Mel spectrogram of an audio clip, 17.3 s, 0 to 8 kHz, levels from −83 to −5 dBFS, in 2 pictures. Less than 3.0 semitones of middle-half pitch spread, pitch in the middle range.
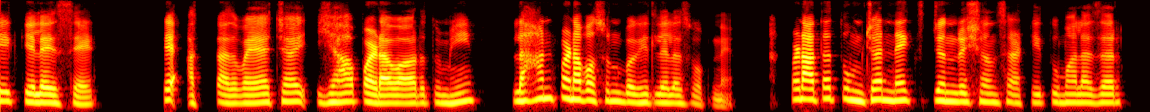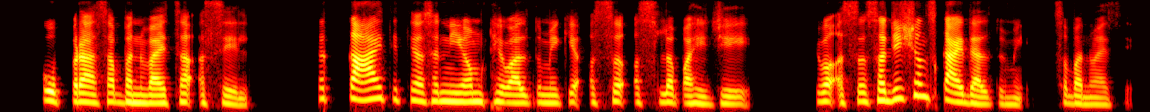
No: average, 3.6 semitones; medium, 180 Hz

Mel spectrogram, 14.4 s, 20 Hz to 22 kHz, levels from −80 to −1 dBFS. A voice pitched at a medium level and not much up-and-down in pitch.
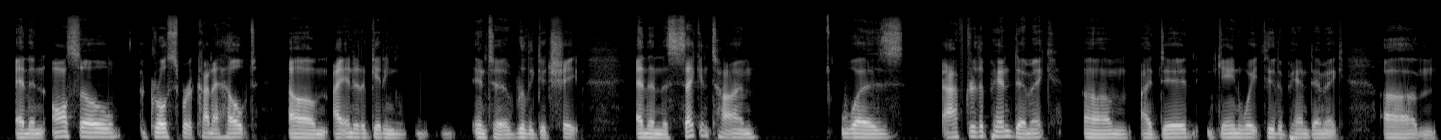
No: low, 110 Hz; narrow, 1.7 semitones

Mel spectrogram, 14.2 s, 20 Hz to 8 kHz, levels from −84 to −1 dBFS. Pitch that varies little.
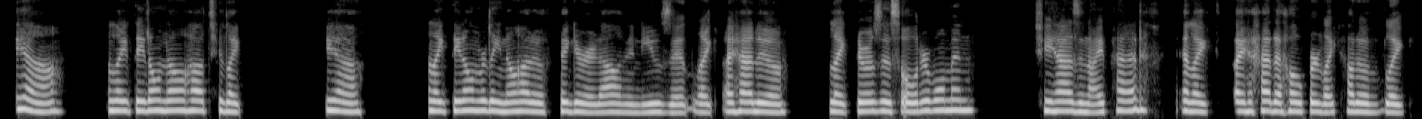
Yes: narrow, 2.2 semitones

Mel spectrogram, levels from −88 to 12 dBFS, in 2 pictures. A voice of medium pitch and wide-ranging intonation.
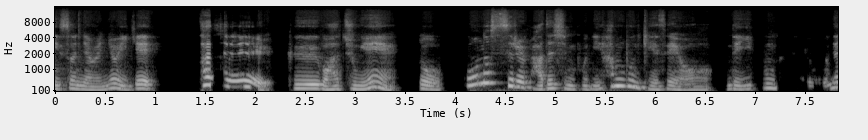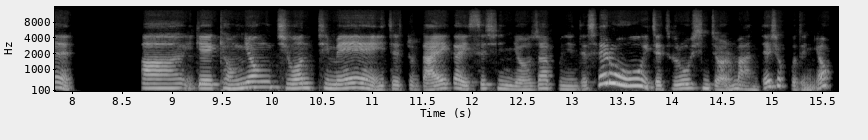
Yes: medium, 180 Hz; wide, 6.1 semitones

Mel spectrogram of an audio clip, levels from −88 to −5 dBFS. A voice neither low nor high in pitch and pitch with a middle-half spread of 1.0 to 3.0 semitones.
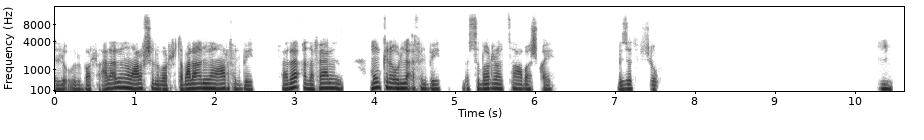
Yes: medium, 150 Hz; narrow, 2.4 semitones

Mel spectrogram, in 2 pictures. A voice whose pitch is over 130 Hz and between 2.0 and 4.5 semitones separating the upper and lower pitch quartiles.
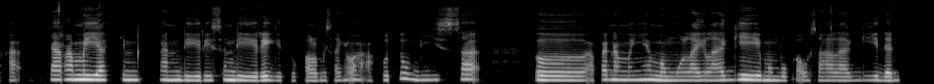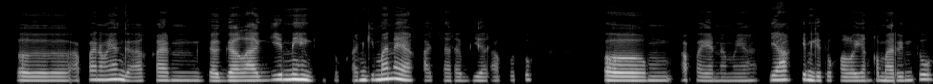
Yes: high, 190 Hz; narrow, 2.5 semitones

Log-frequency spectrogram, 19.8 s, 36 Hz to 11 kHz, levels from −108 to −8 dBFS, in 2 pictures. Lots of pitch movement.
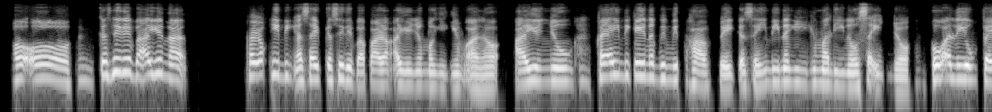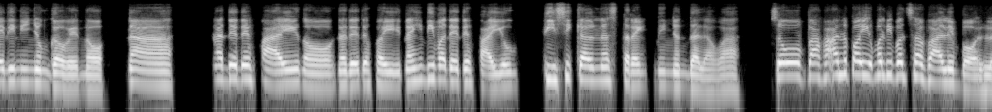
Yes: wide, 6.2 semitones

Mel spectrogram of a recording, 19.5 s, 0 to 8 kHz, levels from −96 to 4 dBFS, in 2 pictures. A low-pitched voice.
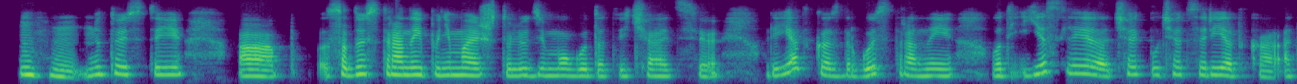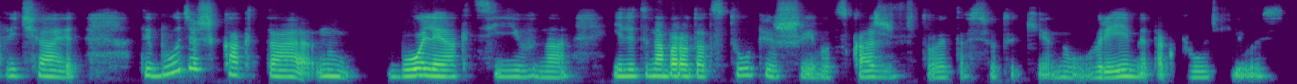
No: high, 200 Hz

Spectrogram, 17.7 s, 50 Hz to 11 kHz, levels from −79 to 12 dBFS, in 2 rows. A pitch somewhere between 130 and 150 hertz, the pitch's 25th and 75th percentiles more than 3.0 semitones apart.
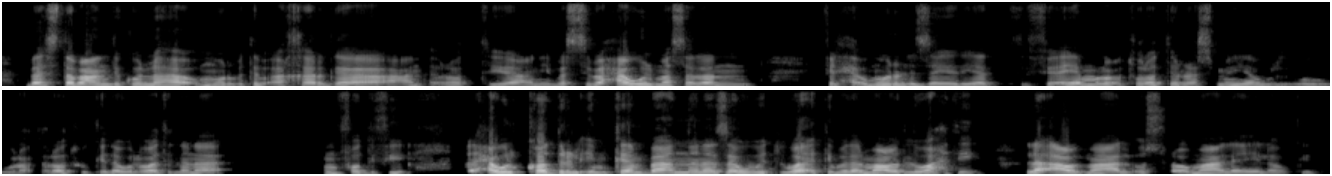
Yes: medium, 140 Hz; average, 4.9 semitones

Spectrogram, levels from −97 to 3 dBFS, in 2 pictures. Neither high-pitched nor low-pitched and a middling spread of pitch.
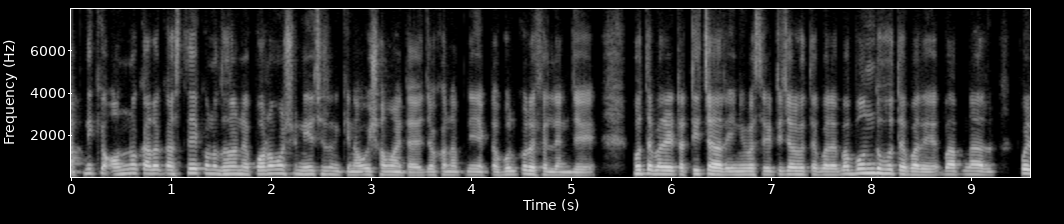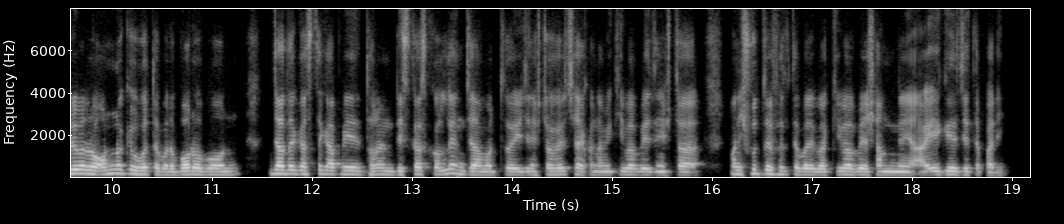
Yes: medium, 155 Hz; average, 3.4 semitones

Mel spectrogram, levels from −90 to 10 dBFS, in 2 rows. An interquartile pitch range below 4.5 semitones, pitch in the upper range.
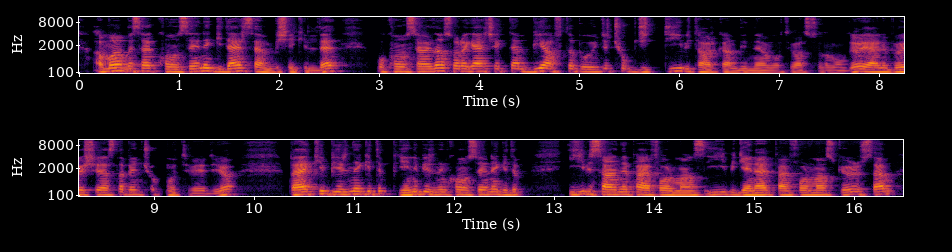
No: average, 3.7 semitones; medium, 140 Hz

